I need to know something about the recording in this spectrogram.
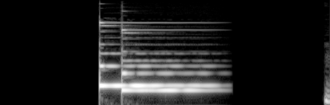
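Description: A bright two-note chime rings out and fades.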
